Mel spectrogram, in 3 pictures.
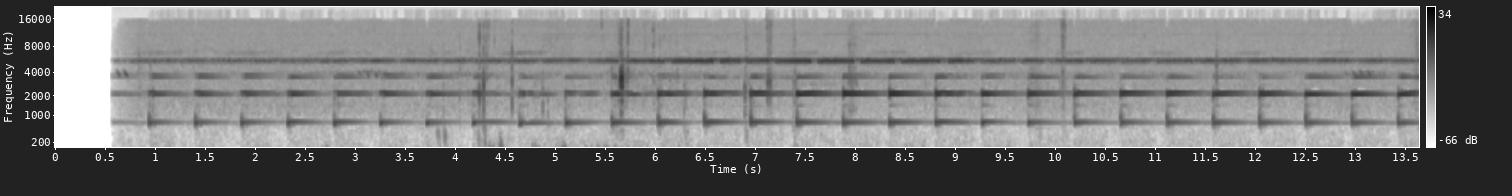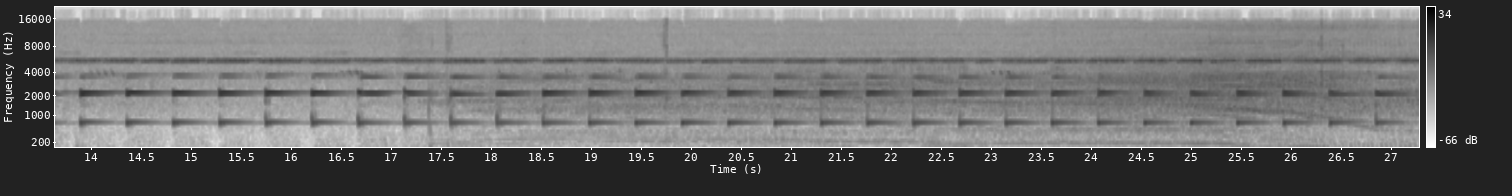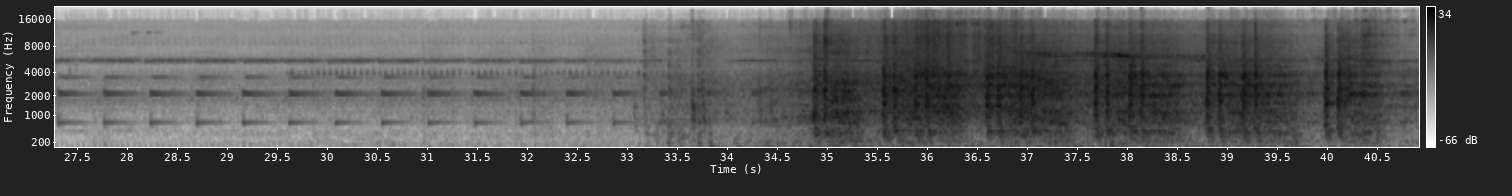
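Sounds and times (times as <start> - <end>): level-crossing warning bell: 0.6 - 40.9
electric train motor whine: 17.5 - 40.9.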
